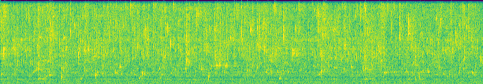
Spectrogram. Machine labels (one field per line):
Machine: pump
